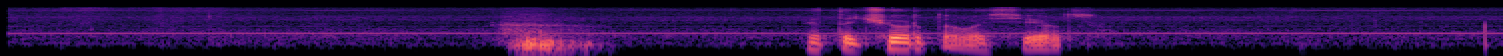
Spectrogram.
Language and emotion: Russian, sad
